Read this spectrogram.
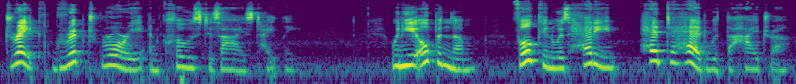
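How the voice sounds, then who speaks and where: A woman narrates a children's adventure story in an expressive, measured, dramatic storytelling style. Her pitch is medium, and slight background noise can be heard.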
